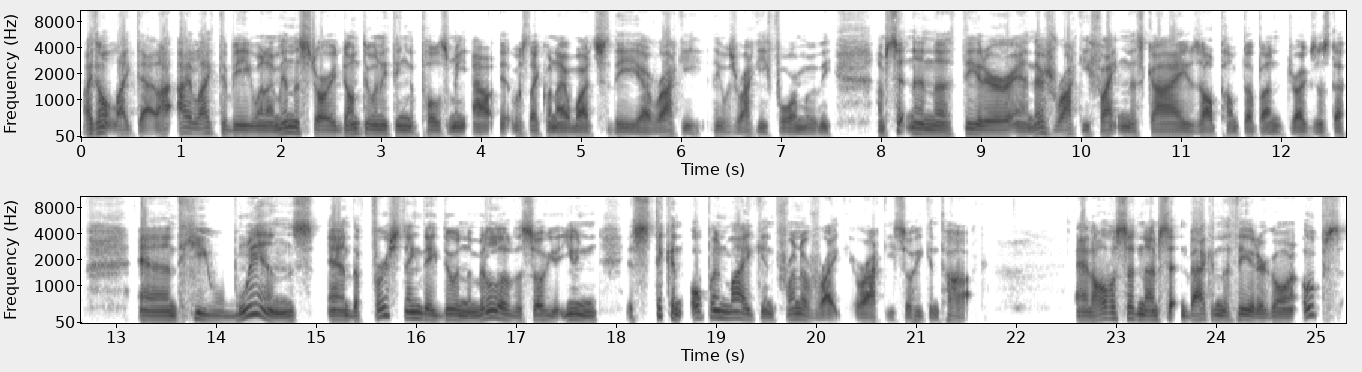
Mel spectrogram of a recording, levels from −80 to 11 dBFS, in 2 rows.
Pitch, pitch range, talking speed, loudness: 105 Hz, 95-125 Hz, 230 wpm, -19 LUFS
